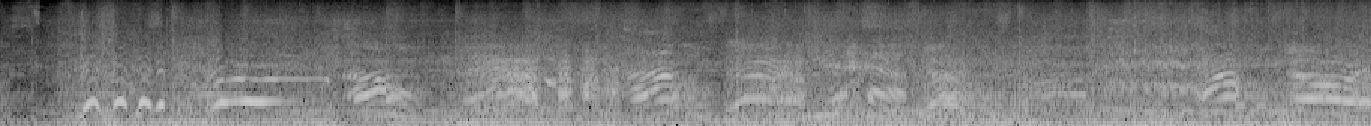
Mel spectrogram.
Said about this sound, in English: The biker swerves to avoid a road sign, but then comes crashing off his bike.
